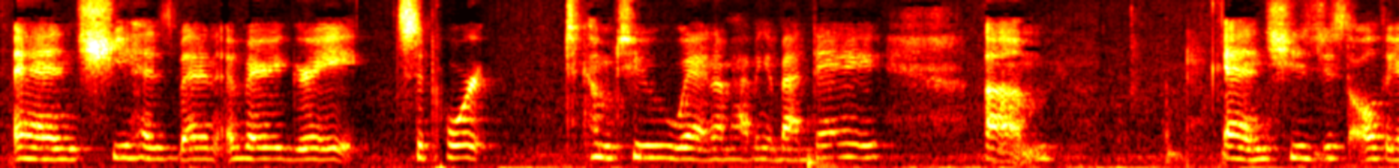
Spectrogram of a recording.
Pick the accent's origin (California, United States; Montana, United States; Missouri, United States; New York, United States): Missouri, United States; St. Louis; now in Oregon, United States; I grew up in St. Louis, and I moved here with my mother and father, and we were homeless for that summer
